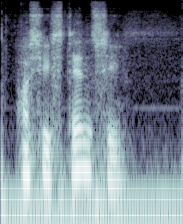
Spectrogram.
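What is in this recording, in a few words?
"assistentie", Dutch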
